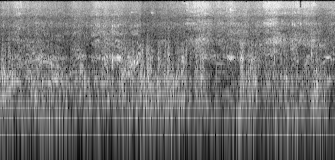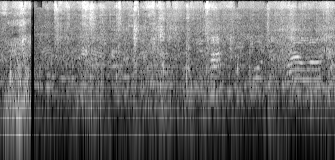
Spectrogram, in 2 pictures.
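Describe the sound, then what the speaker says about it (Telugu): Strong wind gusts buffet the microphone on the Athabasca Glacier at the Columbia Icefield, a loud, steady rumbling roar that runs through the whole stretch with voices faintly mixed in. "ఇంకా గాలి ఎక్కువ ఉంది"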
